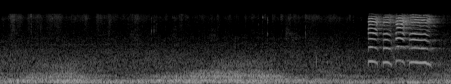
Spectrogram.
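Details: Foster pup Naples, rescued from a hoarding situation, barks while playing ball indoors; near the end a quick run of four high, squeaky, rising-falling yips sounds over steady low background rumble.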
